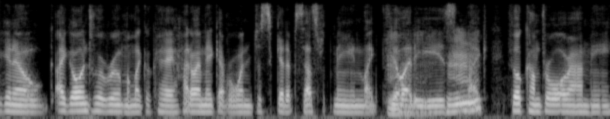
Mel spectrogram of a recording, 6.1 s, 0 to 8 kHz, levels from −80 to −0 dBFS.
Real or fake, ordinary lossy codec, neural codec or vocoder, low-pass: fake; Opus, 64 kbps; vocoder, 22.05 kHz, 80 mel bands, WaveNeXt; 7.2 kHz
